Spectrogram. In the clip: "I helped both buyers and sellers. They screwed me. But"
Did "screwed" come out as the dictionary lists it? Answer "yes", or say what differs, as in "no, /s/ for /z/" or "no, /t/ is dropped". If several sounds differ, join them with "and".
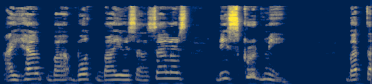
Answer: yes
